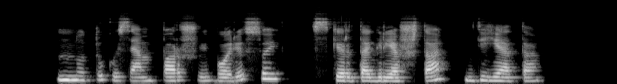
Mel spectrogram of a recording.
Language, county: Lithuanian, Marijampolė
